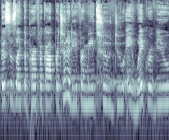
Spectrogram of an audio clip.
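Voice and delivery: ordinary talk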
